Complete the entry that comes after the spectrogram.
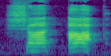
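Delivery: very loud, high exclamation; delighted disbelief. Real, not acted. First look at the palette, loud delighted disbelief. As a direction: punch out both words in amazement.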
